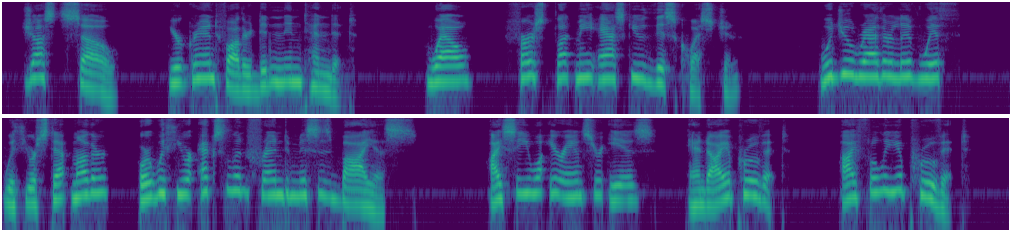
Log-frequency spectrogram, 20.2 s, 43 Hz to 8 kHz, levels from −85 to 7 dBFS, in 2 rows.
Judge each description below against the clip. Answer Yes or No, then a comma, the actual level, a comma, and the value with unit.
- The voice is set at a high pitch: Yes, high, 215 Hz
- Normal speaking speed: No, slow, 130 wpm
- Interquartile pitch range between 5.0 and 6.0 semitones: Yes, wide, 5.4 semitones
